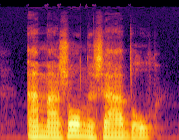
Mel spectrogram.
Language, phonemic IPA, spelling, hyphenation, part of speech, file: Dutch, /aː.maːˈzɔː.nəˌzaː.dəl/, amazonezadel, ama‧zo‧ne‧za‧del, noun, Nl-amazonezadel.ogg
- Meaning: saddle allowing the rider to sit with both legs to one side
